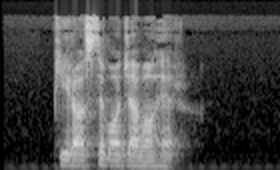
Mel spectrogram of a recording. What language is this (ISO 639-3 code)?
fas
